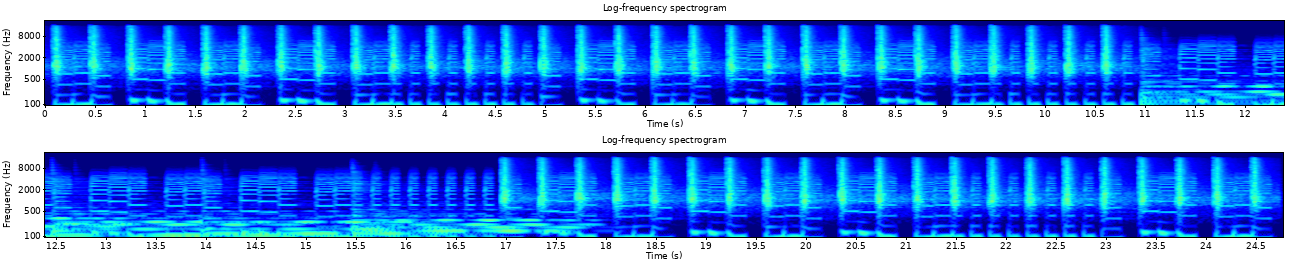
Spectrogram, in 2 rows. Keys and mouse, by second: 0.1 middle click, 0.6-1.8 middle drag, 1.8 g, 1.8 f, 4.0 middle click, 4.9 3, 5.0 f, 9.9-21.4 d, 22.7 ctrl+Up.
